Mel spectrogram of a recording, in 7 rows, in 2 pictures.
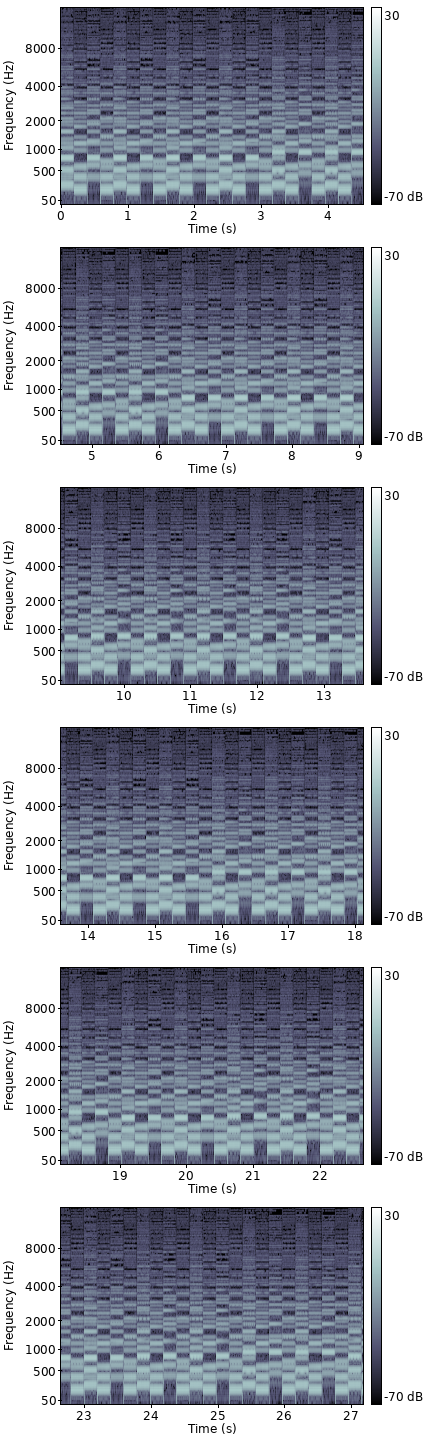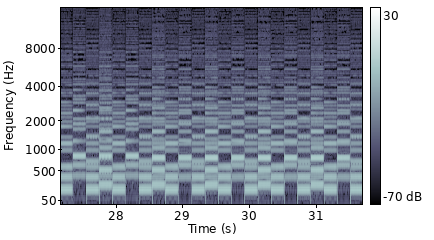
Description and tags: Pixel Song #27
Loopable, Pixel, Music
